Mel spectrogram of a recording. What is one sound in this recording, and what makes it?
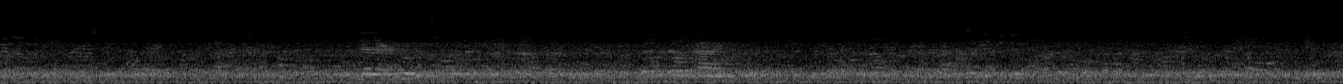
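A crowd of people murmurs and chatters throughout a large echoing hall.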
